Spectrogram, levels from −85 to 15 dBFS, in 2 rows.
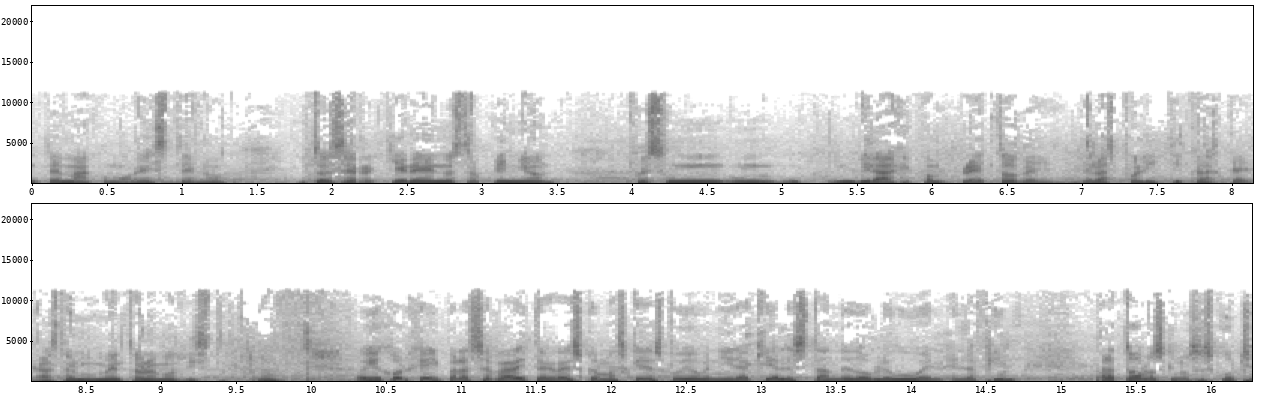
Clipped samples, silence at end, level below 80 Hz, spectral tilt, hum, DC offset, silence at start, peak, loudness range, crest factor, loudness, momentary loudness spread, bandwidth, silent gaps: under 0.1%; 0 s; -38 dBFS; -6.5 dB/octave; none; under 0.1%; 0 s; -6 dBFS; 2 LU; 14 dB; -22 LUFS; 10 LU; 11.5 kHz; none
